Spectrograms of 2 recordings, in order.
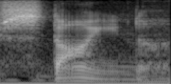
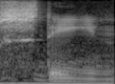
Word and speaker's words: Stein: And then lastly, I just want to talk about is the MG Sinanju Stein, or Steen as you may pronounce it.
